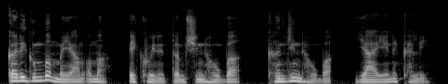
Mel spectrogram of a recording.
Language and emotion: Manipuri, neutral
